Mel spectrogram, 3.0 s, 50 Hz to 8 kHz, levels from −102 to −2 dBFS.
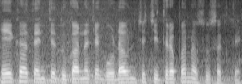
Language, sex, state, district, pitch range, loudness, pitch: Marathi, male, Maharashtra, Gondia, 120-140 Hz, -17 LUFS, 130 Hz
